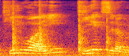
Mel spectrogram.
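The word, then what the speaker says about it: dy/dx: 하지만 읽을 때는 분수가 아닙니다. 그래서 뭐라고 읽으셔야 되냐면은 dy dx라고 읽으시면 되고요.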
